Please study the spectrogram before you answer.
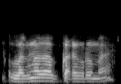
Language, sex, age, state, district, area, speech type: Marathi, male, 30-45, Maharashtra, Amravati, urban, conversation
